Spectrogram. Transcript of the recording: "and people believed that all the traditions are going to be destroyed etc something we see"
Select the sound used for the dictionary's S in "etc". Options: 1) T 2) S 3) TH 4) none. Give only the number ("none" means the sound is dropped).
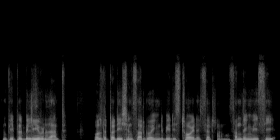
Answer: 2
